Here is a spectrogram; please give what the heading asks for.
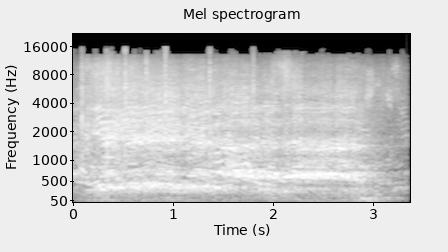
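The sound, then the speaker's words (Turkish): Yellow-and-navy football supporters celebrate a semi-final win late into the night in Kızılay Square, Ankara, with a loud, dense crowd roar and chanting that holds steady throughout, then eases slightly at the end. “Kutlamalar geç saatlere kadar sürdü. Başkent Ankara'daki kutlamaların adresi Kızılay Meydanı oldu.”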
